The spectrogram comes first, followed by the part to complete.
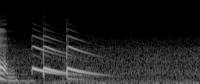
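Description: The last of a spoken word, then two short high vocal cries about half a second apart, each sliding steeply down in pitch.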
